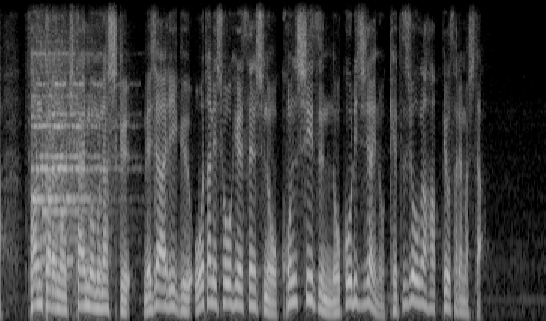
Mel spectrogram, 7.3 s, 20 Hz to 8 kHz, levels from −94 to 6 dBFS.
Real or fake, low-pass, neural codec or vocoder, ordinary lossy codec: real; 7.2 kHz; none; Opus, 24 kbps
